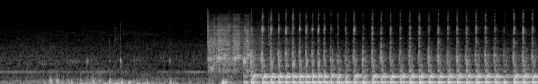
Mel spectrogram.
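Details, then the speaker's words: 2022 Honda Grom with every exhaust hanger broken and a backfiring tune. It starts after a couple of seconds, then a loud, choppy pulsing idle with a tinny buzz from the loose exhaust rattling; owner is swapping the exhaust. "like every hanger on the thing broke off could be my fault i had that uh eraser tuner where it backfires and um blows flames out but yeah so it ended up getting really loud and really annoying rings my ears"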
